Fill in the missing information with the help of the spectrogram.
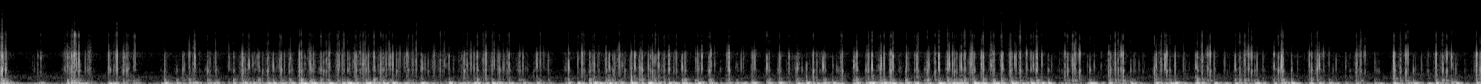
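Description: Fingertips squeeze and rub two matching rolled beeswax-coated cotton food wraps, shaped as hollow tubes and fitted over the microphone capsules. The result is a dense, continuous run of deep, booming thumps and muffled rumble, with sticky, crinkly rubbing and short crackles over the top.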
